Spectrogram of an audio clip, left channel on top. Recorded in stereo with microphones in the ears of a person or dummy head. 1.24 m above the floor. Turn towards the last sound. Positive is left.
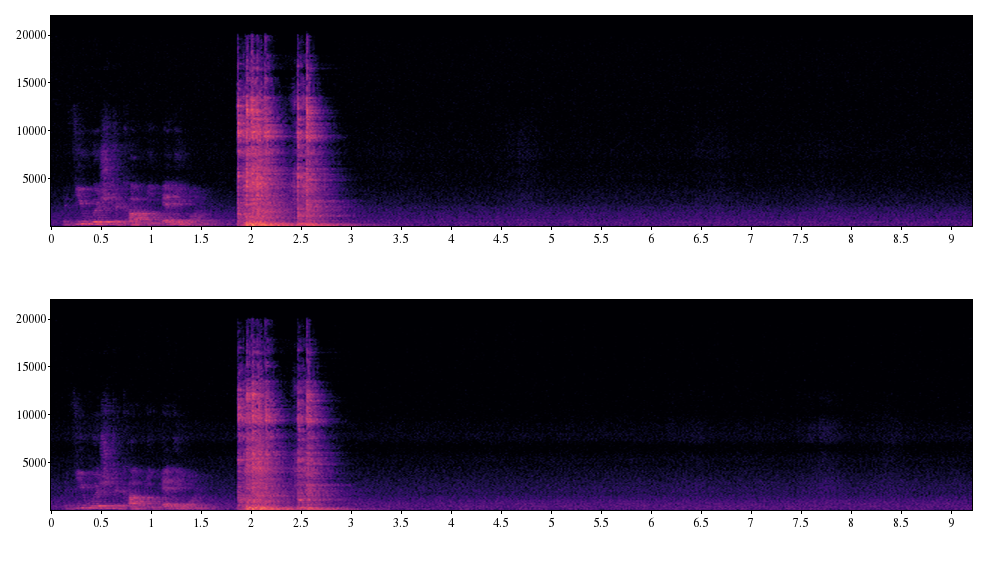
turn(degrees=20)  # may be behind; listen again after turning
